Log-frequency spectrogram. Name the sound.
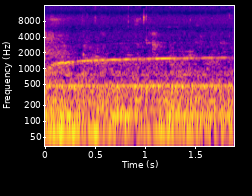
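emergency vehicle sirens in the background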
